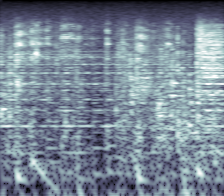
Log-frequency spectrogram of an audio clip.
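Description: Crashing and banging as objects are smashed, over tense background music.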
